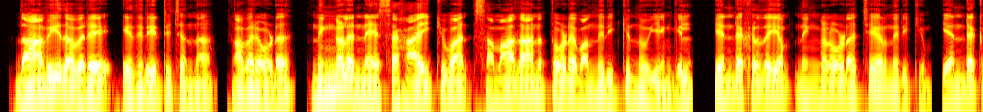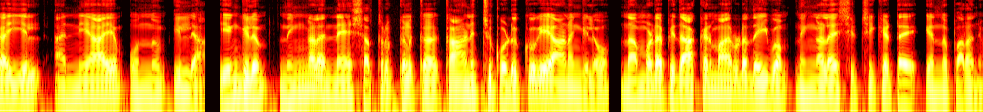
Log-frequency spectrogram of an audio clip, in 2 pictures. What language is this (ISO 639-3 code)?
mal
